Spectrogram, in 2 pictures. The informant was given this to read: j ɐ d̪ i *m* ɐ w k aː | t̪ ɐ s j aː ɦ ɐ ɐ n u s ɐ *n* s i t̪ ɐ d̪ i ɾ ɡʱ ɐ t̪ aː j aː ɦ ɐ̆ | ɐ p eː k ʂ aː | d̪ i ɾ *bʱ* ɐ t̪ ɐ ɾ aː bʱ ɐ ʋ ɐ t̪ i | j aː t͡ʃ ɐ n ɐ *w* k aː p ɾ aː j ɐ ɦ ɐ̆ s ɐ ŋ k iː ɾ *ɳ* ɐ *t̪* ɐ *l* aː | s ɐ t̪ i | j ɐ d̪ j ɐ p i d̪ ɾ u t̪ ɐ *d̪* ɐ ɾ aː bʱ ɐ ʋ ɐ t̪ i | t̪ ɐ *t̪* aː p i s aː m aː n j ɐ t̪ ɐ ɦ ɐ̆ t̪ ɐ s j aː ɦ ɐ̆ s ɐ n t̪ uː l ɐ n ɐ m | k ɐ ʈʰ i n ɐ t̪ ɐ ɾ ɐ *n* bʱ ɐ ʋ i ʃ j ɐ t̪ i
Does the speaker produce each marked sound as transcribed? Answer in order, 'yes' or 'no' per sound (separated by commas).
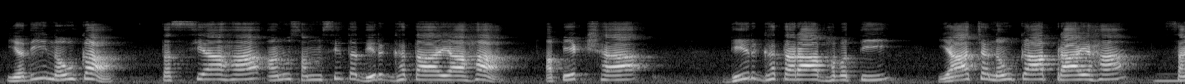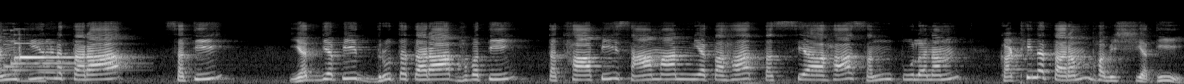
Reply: no, no, no, yes, yes, yes, no, no, no, no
